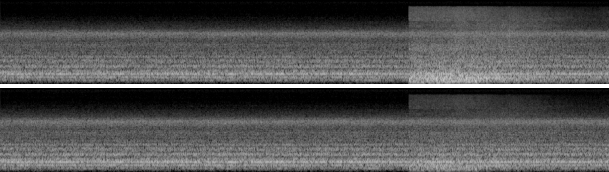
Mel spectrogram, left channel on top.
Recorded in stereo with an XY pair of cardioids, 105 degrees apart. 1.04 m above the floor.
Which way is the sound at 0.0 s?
10° right.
